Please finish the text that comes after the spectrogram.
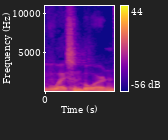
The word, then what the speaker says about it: Weissenborn: Weissenborn, followed by Eric Frazier. Good evening, council members. Mayor Corsi, thank you for pronouncing my last name correctly. I'm Weissenborn with Mid-Penn Housing.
